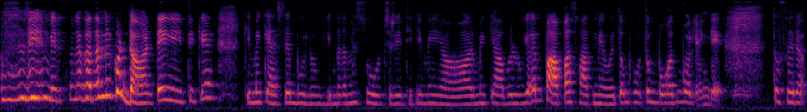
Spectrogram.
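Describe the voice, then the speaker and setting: A woman's voice: sits high, steady tone, fairly quick, a bit bright. A young woman vlogger telling a story in a casual, chatty way while doing her makeup, often checking in with her viewers.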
